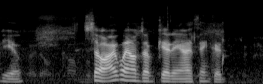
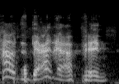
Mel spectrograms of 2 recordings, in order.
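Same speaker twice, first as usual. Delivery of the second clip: surprised; 7 semitones higher than usual. Retold or imitated. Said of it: "I was like".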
